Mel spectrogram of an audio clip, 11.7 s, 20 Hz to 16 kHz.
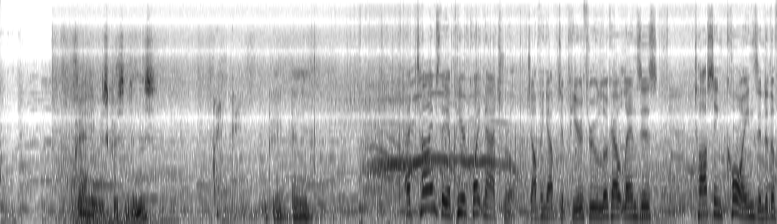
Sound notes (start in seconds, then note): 4.6 film projector whirrs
